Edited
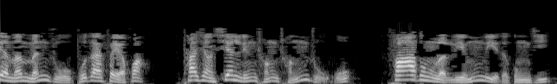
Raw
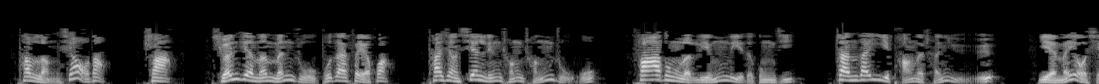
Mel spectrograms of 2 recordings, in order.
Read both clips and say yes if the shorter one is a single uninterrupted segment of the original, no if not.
yes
